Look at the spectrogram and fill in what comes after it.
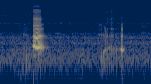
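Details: Baby girl with hiccups: two brief, abrupt voiced catches about two seconds apart, with faint room noise between them, infant hiccups.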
